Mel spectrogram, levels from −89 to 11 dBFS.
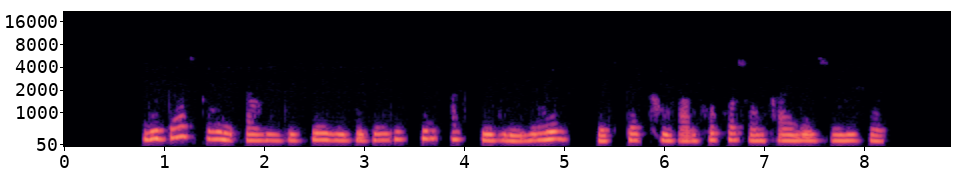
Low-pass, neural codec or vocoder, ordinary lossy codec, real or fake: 5.4 kHz; none; none; real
